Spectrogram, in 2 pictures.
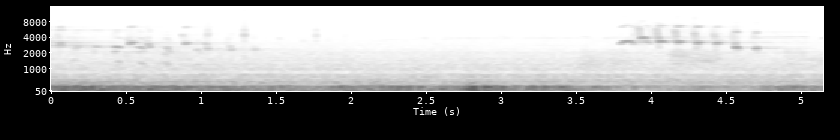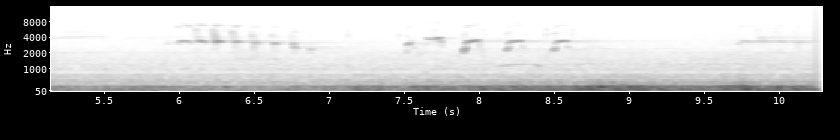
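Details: Two bald eagles calling together at 16:01, giving bursts of high, thin, piping chirps in rapid stuttering series, separated by pauses, over a steady low background rumble.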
